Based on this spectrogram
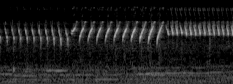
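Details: Canary song used as a provoking track to stir other canaries into singing: fast high chirped trills, notes repeated about a dozen times a second, shifting at the end into a quicker buzzing trill.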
